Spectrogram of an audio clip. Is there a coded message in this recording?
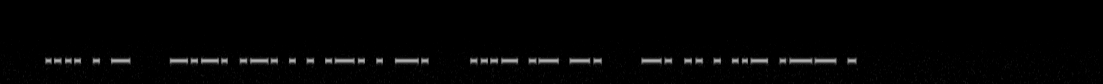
Yes: Morse code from 0.4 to 8.6 s, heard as a keyed tone, hand-sent with a straight key, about 24 wpm, 1130 Hz. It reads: HET CREEREN VAN NIEUWE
